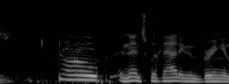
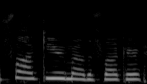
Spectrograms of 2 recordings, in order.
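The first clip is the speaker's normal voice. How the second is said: much higher, yelled curse at the sheriff; mock furious yell; 13 semitones higher than usual. Morgan cursing the sheriff in a high mock yell. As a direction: spit it out like a cornered man, pitch way up. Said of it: "And he's like".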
